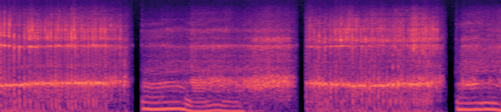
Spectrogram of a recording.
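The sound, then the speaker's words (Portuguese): A person snoring loudly, with rough rasping breaths alternating with deeper throaty rumbles in a steady rhythm, each breath separated by a brief pause. “E a resposta correta é. Alguém a ressonar.”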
